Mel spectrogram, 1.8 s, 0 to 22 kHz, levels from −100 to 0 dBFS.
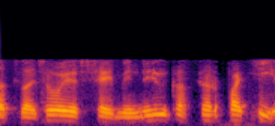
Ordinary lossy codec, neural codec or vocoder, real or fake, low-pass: AAC, 32 kbps; codec, 16 kHz, 1.1 kbps, Voila-Tokenizer; fake; 3.6 kHz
